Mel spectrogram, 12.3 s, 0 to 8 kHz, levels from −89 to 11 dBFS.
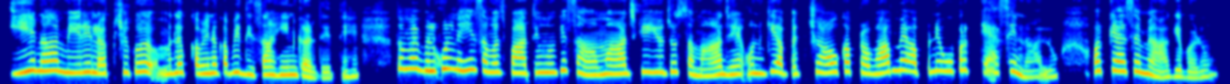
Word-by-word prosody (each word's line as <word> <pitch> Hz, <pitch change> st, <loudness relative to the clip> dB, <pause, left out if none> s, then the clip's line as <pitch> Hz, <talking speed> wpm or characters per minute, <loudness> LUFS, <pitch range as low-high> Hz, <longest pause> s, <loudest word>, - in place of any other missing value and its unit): ये 320 Hz, +6 st, +5 dB
ना 350 Hz, +1 st, +5 dB
मेरे 300 Hz, -1 st, +2 dB
लक्ष्य 285 Hz, +2 st, -1 dB
को -, -, +2 dB, 0.2 s
मतलब 275 Hz, +3 st, -1 dB
कभी 270 Hz, -1 st, +1 dB
न 285 Hz, -, +3 dB
कभी 295 Hz, +1 st, +1 dB
दिशाहीन 235 Hz, 0 st, 0 dB
कर 190 Hz, -6 st, -1 dB
देते 155 Hz, +3 st, -13 dB
हैं। 190 Hz, +2 st, -9 dB, 0.4 s
तो 420 Hz, -, 0 dB
मैं 420 Hz, -3 st, +2 dB
बिल्कुल 400 Hz, +4 st, +4 dB
नहीं 370 Hz, +1 st, +3 dB
समझ 315 Hz, -4 st, 0 dB
पाती 285 Hz, 0 st, +2 dB
हूँ 300 Hz, 0 st, +1 dB
कि 365 Hz, -, +1 dB
सामाज 260 Hz, -1 st, 0 dB
के 320 Hz, -, -2 dB
ये 305 Hz, -1 st, -1 dB
जो 320 Hz, -, -2 dB
समाज 235 Hz, -3 st, -2 dB
है 250 Hz, +1 st, -1 dB
उनकी 275 Hz, +4 st, -2 dB
अपेक्षाओं 285 Hz, +5 st, -2 dB
का 325 Hz, -, +5 dB
प्रभाव 280 Hz, +1 st, +2 dB
मैं 370 Hz, -1 st, +1 dB
अपने 320 Hz, +1 st, -1 dB
ऊपर 340 Hz, +2 st, -2 dB, 0.2 s
कैसे 320 Hz, +2 st, -4 dB
ना 175 Hz, -6 st, -5 dB
लूँ 185 Hz, +2 st, -11 dB, 0.4 s
और 345 Hz, -, +4 dB
कैसे 335 Hz, -2 st, +3 dB
मैं 255 Hz, -5 st, +2 dB
आगे 180 Hz, +2 st, -6 dB
बढ़ूँ? 170 Hz, +7 st, -12 dB
290 Hz, 205 wpm, -22 LUFS, 240-320 Hz, 0.4 s, ये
